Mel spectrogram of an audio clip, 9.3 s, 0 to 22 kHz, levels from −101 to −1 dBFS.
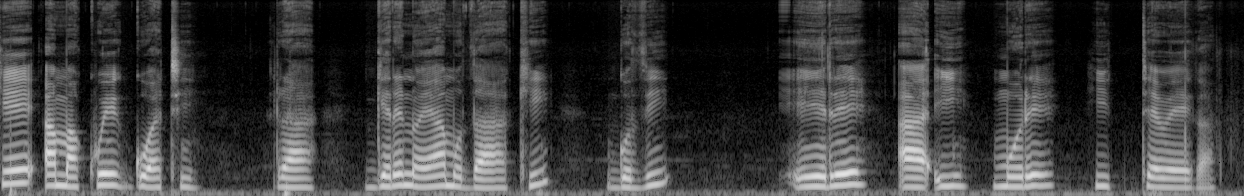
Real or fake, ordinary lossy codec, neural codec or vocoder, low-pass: real; none; none; none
